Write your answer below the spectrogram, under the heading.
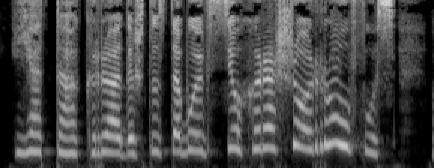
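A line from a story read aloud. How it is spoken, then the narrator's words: Exclamation. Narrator (Russian): воскликнула Валентина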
